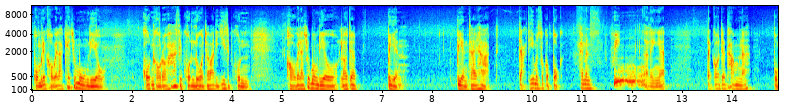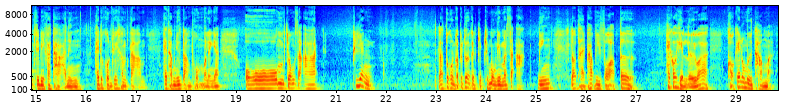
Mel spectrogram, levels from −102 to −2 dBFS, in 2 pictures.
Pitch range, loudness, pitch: 100-130 Hz, -23 LUFS, 115 Hz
